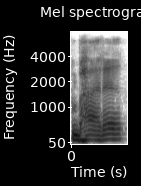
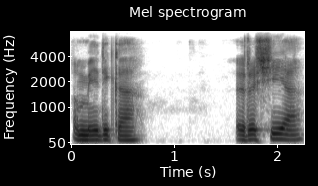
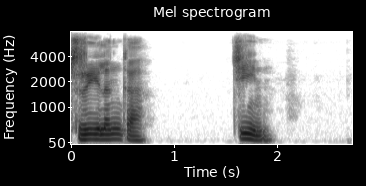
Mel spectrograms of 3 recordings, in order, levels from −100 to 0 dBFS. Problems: none marked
